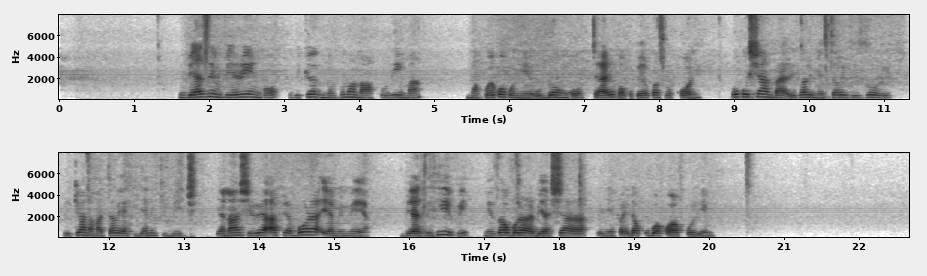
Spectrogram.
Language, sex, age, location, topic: Swahili, female, 18-24, Dar es Salaam, agriculture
